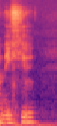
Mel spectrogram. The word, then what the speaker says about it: nihil: y l s m estrictamente el latín tendría que decirse que es una palabra latina ni hill que significa nada entonces si pudiéramos equiparar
